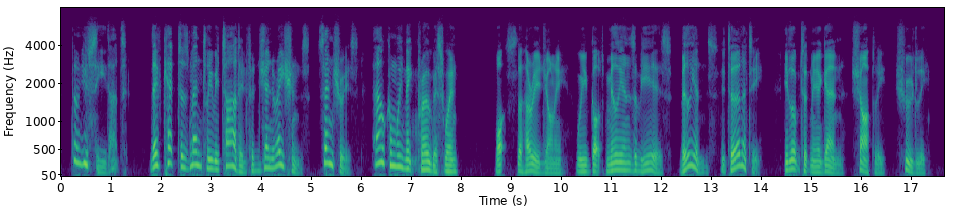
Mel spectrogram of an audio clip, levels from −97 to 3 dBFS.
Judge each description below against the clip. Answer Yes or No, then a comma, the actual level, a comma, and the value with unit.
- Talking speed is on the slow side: Yes, slow, 120 wpm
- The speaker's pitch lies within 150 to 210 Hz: No, low, 130 Hz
